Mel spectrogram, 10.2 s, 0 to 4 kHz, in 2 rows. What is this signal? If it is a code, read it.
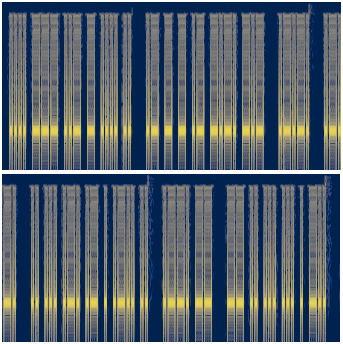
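Morse code, heard as a keyed tone, about 36 wpm, 550 Hz. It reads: HOUTHI ATTACK <AR> <AR> ISRAELI PM MISSED
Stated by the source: Morse news headlines sent at 35 words per minute.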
